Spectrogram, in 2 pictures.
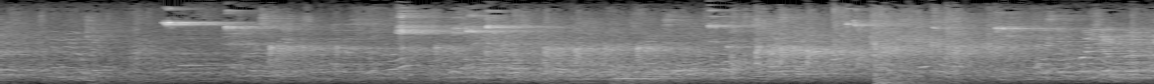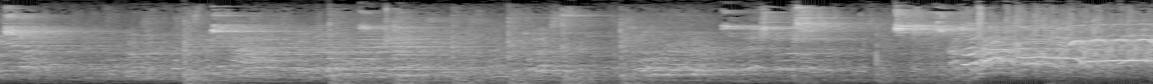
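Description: Sneakers squeak sharply in an echoing gym.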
